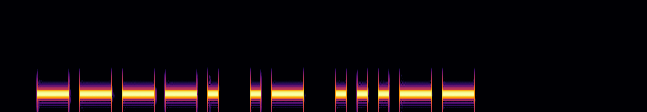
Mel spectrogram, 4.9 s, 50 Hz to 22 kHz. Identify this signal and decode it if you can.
Morse code, heard as a keyed tone, about 15 wpm, 700 Hz. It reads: 9A3
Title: Callsign Prefixes for Top 25 DXCC - Repeated 3x - 15wpm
